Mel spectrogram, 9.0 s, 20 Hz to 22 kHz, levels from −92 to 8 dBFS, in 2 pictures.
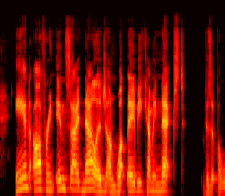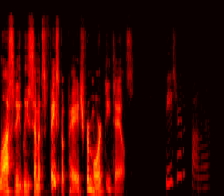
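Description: Truncation distortion on a fade runs from 6.40 s to 8.99 s as the speech fades out. The fade is rendered with only 11 bits and no dither, so the dwindling waveform collapses into coarse square steps. From 7.23 s onward the tail turns gritty.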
